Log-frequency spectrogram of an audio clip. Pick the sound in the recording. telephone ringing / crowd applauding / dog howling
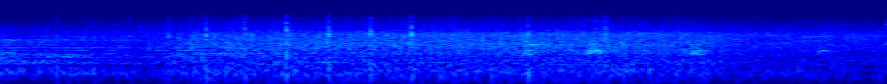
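crowd applauding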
